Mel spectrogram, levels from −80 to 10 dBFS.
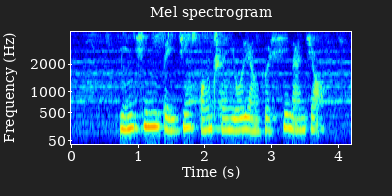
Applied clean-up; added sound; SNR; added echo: none; Bird; 19 dB; none.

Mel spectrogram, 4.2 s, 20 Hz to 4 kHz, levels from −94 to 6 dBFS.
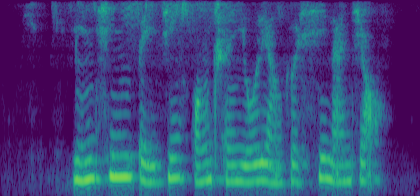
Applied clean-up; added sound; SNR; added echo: neural mask model Resemble Enhance denoiser.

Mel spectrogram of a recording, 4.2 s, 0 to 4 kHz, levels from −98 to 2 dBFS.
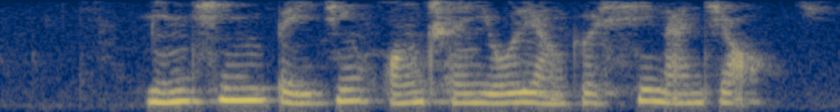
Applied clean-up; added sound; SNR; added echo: none; none; none; none.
